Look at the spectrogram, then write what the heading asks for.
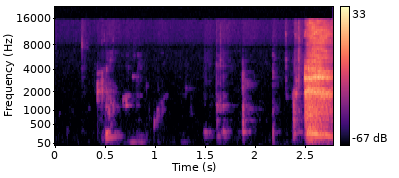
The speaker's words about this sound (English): I'm going to take a drink of water here.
